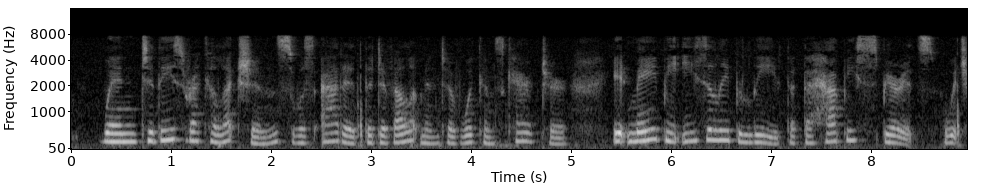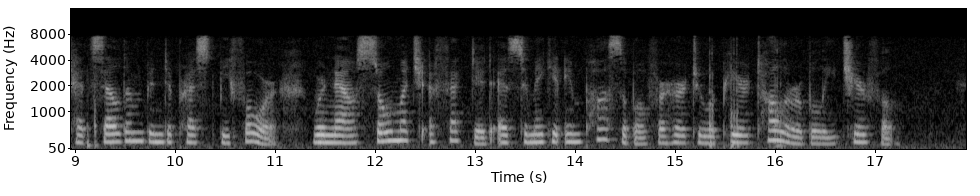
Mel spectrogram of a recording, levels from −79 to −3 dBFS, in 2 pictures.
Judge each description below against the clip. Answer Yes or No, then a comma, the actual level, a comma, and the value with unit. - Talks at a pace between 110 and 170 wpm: Yes, average, 145 wpm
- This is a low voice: No, high, 200 Hz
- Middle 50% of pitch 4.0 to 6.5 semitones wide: No, average, 3.5 semitones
